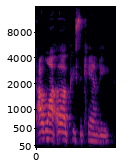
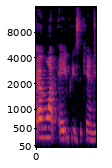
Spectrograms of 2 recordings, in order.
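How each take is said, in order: First: The word a is reduced to a quick uh. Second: The word a is said fully as ay. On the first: The speaker calls it right. "You usually say uh" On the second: The speaker calls it wrong. "You don't say"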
